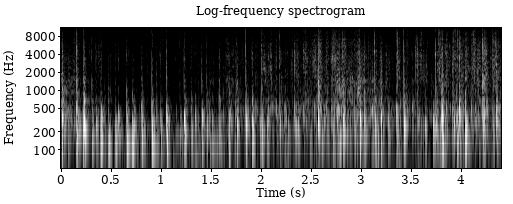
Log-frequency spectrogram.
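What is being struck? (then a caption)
Plastic detergent bottle. Fingertips tap fast on the handle area and the base of a hollow orange plastic detergent bottle. The result is a rapid, uneven run of dull, hollow knocks that resonate around 290 Hz and die away almost instantly, with no high ring.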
